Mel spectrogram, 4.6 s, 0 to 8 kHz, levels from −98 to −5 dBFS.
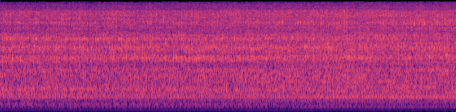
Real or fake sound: real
